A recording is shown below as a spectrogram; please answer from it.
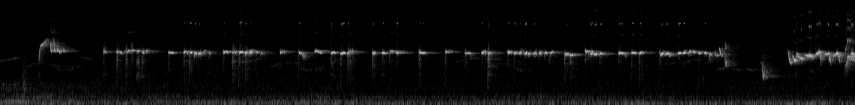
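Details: White-rumped shama lure song intended to make rival shamas answer: a long, fast, buzzy pulsed trill held at a high, steady pitch for about nine seconds, ending in a few sharp, varied notes.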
